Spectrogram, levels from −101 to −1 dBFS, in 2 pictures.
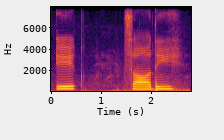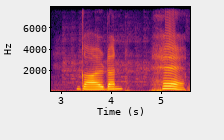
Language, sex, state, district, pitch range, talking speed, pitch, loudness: Hindi, male, Madhya Pradesh, Bhopal, 215-235 Hz, 45 wpm, 225 Hz, -13 LUFS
